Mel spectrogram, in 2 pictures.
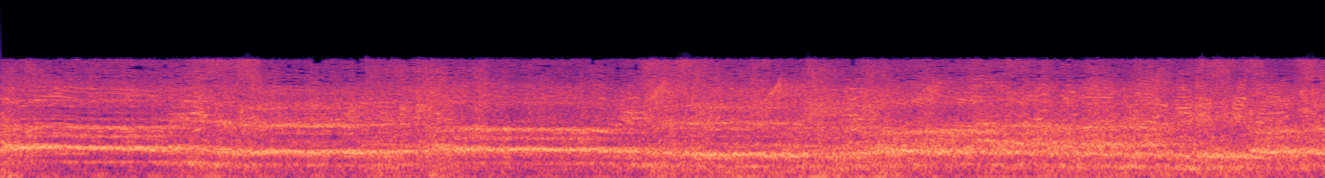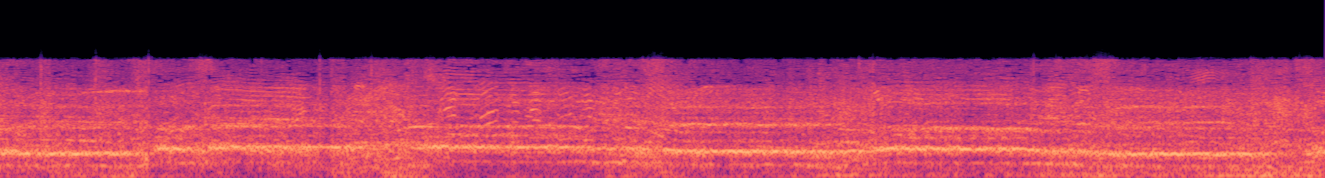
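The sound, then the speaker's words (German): A large crowd of Kaiserslautern football fans celebrating in Kaiserslautern sings and chants together, loud and continuous for the whole stretch, with rising and falling melodic swells and occasional cheers and shouts mixed in. “Und so hat man gefeiert in Kaiserslautern, ein ganz besonderes Publikum.”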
